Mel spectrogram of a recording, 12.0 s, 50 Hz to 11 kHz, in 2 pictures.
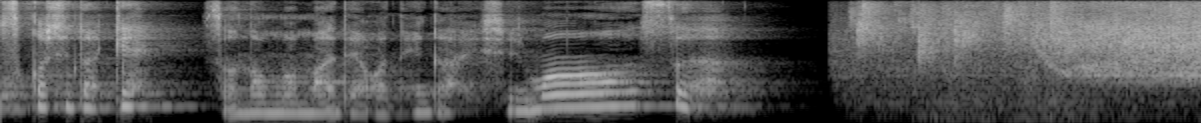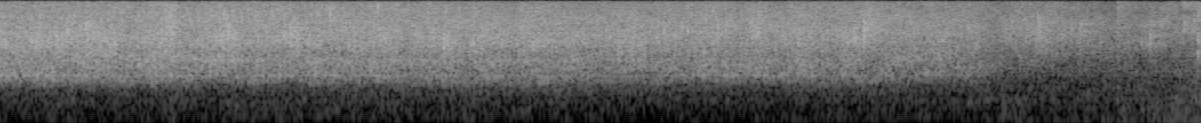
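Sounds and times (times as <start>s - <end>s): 
speech: 0.2s - 3.8s
shower spraying water rinsing shampoo from hair: 4.2s - 12.0s.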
